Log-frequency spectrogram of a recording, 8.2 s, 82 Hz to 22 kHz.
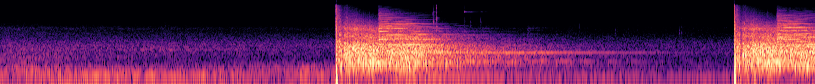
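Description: Two shots from a Springfield EMP 9mm 1911 pistol, about four seconds apart. Each one hits a hanging round steel plate, which clangs and rings down over about three seconds.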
